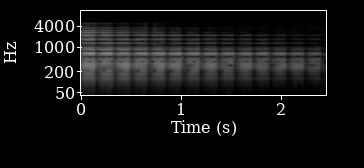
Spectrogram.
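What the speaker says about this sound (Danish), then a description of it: "Det er jo en tremolo, kan man sige, men den har sin helt egen ting." An electric guitar chord is played through a classic Fender amplifier's tremolo/vibrato effect, its volume pulsing in a steady fast rhythm of about six throbs per second, close and alone as it slowly fades.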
